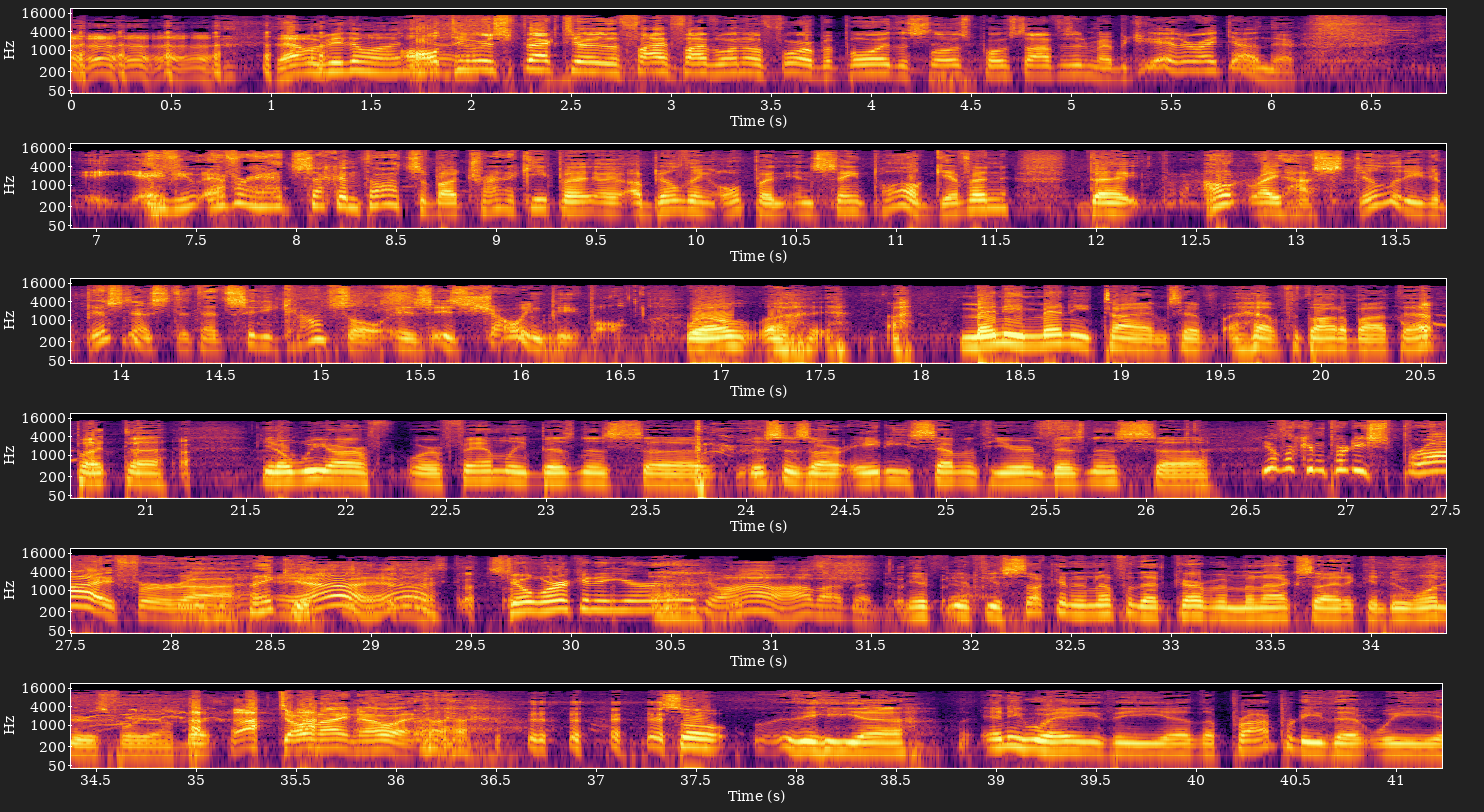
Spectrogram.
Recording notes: Hole For Heroes Live on Medicine Lake.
